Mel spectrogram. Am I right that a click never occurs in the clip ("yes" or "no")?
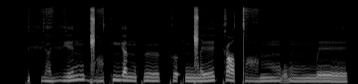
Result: no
